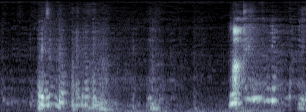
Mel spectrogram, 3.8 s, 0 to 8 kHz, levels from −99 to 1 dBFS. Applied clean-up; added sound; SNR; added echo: neural mask model DeepFilterNet 3.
